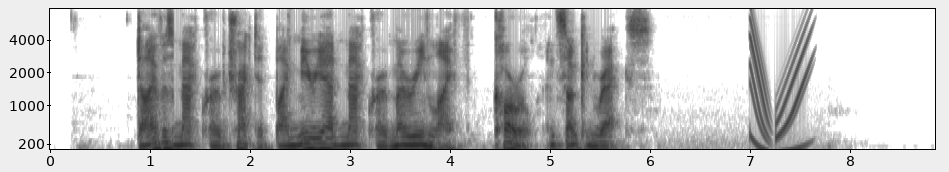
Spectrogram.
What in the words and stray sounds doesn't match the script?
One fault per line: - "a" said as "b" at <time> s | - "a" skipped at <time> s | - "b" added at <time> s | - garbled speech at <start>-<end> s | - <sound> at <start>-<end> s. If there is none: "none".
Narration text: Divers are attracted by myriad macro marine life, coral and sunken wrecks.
- "are" said as "macro" at 1.2 s
- chirp at 7.0-7.7 s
